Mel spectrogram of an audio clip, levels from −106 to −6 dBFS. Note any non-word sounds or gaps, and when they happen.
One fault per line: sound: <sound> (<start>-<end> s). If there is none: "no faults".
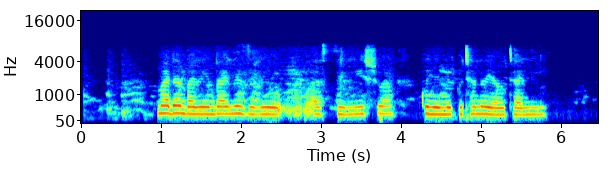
no faults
